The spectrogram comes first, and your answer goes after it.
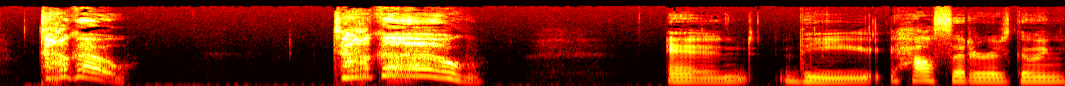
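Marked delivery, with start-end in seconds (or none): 0.2-2.4 very high, loud, swooping yelling. Telling a story about a lost dog named Taco, imitating Pete screaming. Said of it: "Pete is screaming out the window".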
